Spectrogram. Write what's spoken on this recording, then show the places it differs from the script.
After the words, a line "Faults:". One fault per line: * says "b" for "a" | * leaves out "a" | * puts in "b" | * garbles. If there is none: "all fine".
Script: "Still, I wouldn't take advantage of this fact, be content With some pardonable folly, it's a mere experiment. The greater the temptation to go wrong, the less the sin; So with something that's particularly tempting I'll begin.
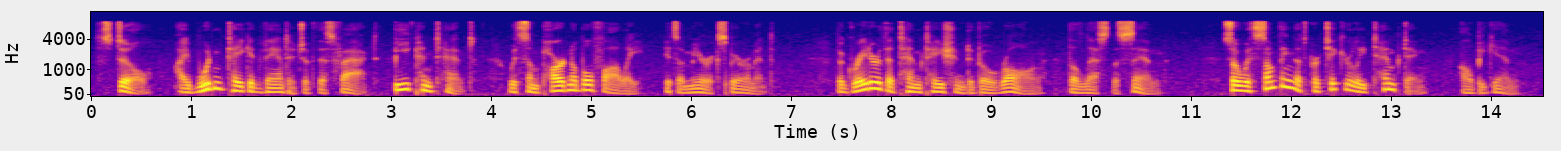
"Still, I wouldn't take advantage of this fact, be content With some pardonable folly, it's a mere experiment. The greater the temptation to go wrong, the less the sin; So with something that's particularly tempting I'll begin.
Faults:
all fine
